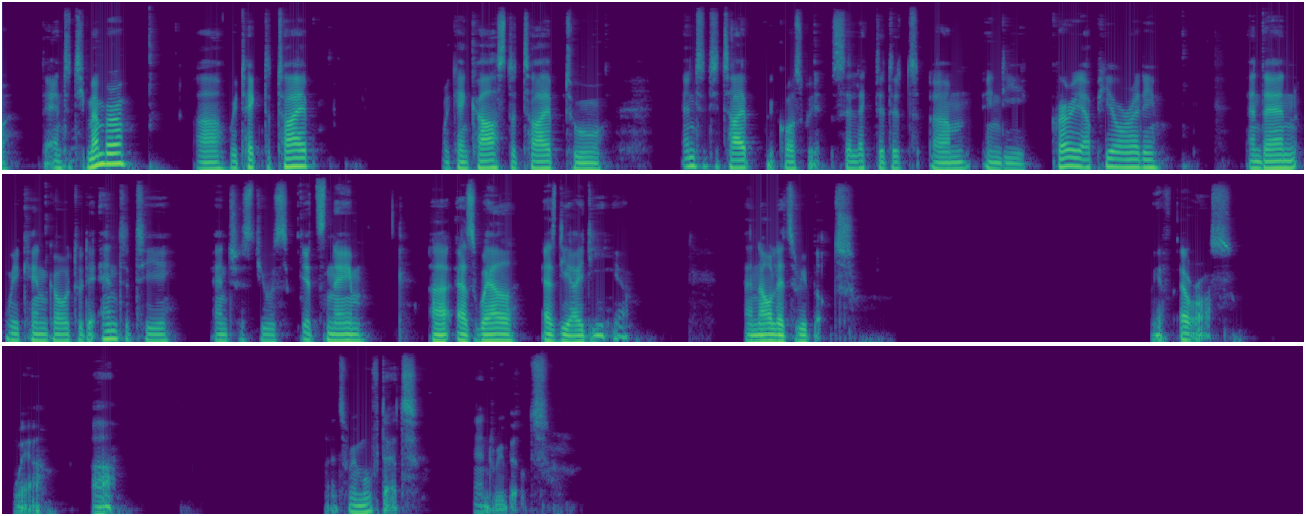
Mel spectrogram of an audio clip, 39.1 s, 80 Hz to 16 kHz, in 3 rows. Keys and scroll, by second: 4.8 super+space, 12.2 super+space, 27.9 BackSpace, 31.1 BackSpace.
